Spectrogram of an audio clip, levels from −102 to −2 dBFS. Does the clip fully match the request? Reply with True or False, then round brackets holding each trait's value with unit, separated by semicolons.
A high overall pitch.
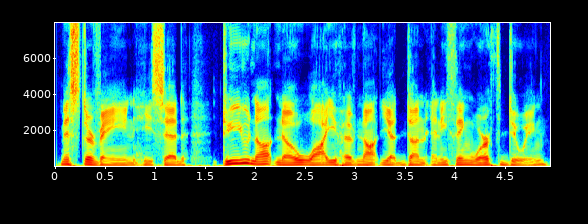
False (105 Hz)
